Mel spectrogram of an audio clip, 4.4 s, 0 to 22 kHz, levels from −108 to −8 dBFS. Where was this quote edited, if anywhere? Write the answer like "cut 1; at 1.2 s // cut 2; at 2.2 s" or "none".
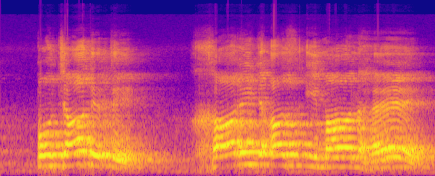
none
